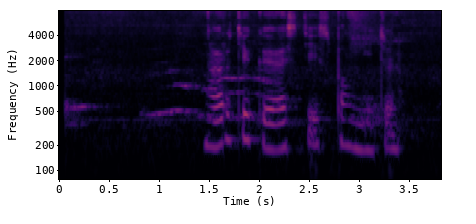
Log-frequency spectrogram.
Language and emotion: Russian, neutral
